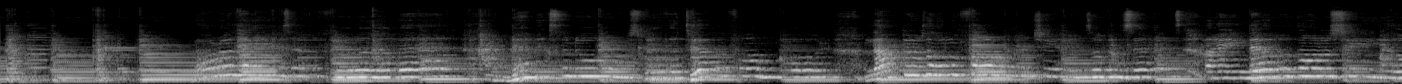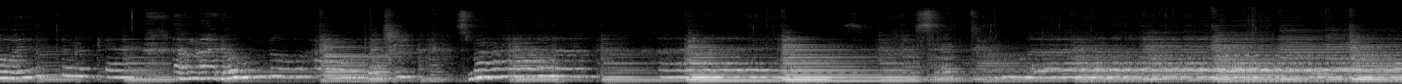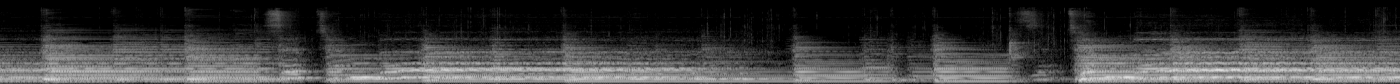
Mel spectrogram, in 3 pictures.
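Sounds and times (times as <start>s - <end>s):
acoustic guitar strummed: 0.0s - 42.0s
woman singing: 1.7s - 37.0s, 37.8s - 42.0s.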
